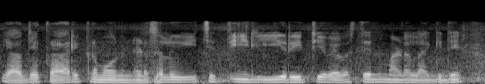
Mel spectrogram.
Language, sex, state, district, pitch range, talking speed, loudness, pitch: Kannada, male, Karnataka, Koppal, 105-115 Hz, 125 wpm, -17 LUFS, 110 Hz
